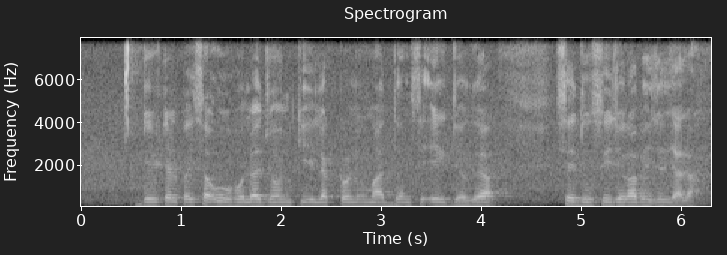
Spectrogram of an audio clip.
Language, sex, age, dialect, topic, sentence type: Bhojpuri, male, 25-30, Northern, banking, statement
